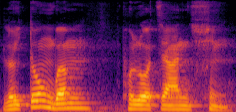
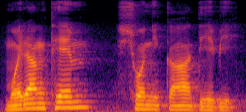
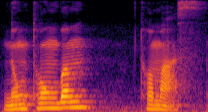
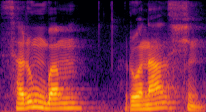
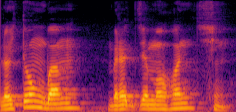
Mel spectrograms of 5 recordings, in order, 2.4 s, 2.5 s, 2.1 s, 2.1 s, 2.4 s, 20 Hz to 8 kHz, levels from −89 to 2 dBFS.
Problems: none marked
